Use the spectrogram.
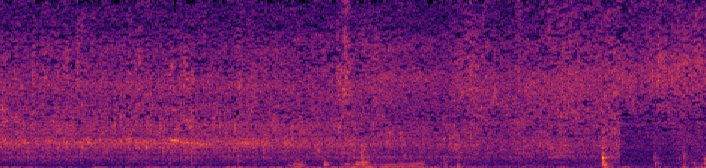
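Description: Ground cumin, red chillies and other spices frying in a pan for chicken degi korma, giving a constant close sizzle broken by a few scraping stirs and one sharp clink near the end.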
